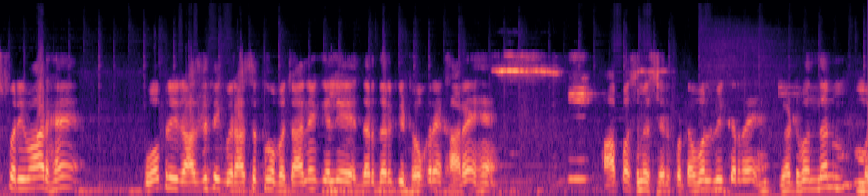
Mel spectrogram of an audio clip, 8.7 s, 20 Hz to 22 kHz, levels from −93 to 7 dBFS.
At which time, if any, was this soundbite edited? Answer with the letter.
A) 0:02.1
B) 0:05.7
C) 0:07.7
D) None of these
C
